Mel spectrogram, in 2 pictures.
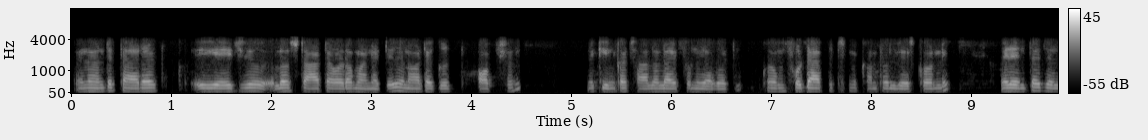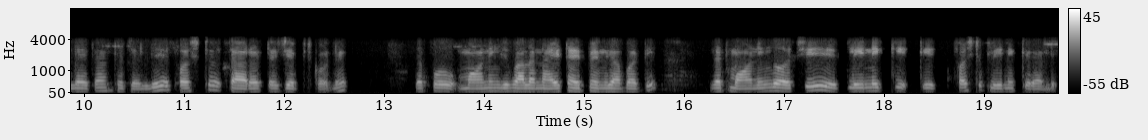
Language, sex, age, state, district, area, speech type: Telugu, male, 18-30, Telangana, Hyderabad, urban, conversation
